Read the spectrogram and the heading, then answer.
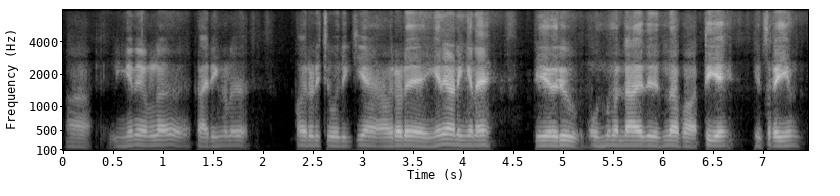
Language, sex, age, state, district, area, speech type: Malayalam, male, 30-45, Kerala, Idukki, rural, spontaneous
